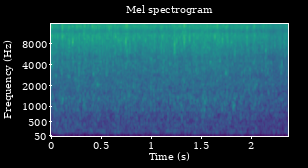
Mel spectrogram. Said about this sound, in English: Sunlight was melting snow from the pine trees, dropping water pellets onto my hat. It was a steady beat to go along with the headline act of rushing spring streams.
